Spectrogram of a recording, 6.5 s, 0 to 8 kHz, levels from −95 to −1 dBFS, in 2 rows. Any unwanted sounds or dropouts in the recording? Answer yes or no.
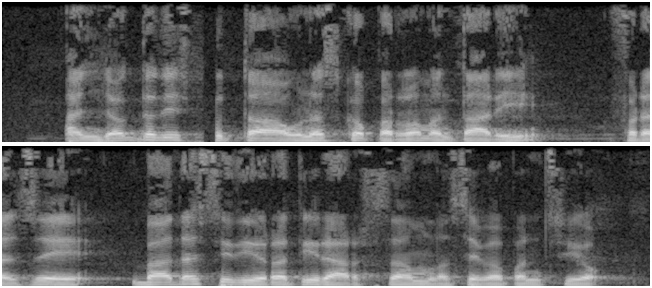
yes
